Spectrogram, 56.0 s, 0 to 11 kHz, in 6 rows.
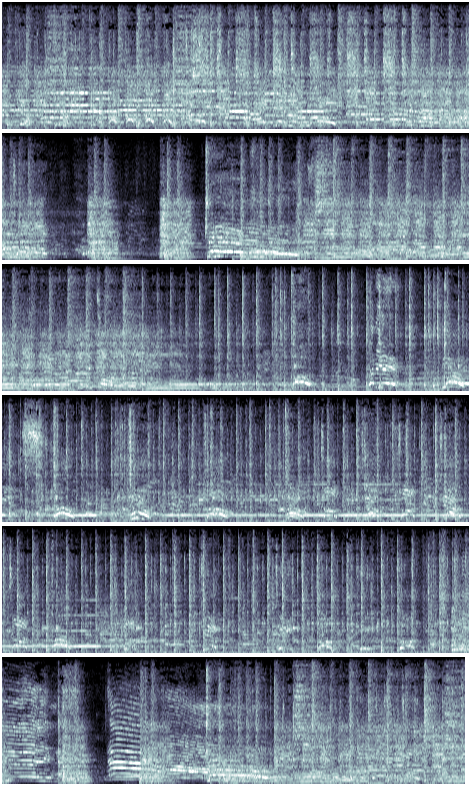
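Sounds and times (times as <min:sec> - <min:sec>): live ska band playing: 0:00.0 - 0:55.9.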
